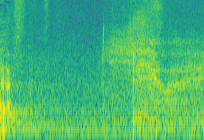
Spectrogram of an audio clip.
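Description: Near silence in a pause in a man's speech, with a faint breath-like sound in the second half.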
